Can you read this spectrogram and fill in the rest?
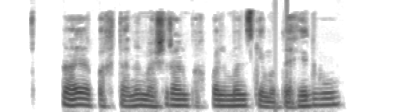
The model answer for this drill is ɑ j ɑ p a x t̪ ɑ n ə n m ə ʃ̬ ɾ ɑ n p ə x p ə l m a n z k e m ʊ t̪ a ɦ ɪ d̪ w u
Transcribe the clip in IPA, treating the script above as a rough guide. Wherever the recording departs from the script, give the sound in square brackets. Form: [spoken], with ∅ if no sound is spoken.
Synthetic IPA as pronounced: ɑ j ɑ p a x t̪ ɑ n ə [∅] m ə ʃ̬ ɾ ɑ n p ə x p ə l m a n z k e m ʊ t̪ a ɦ ɪ d̪ w u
